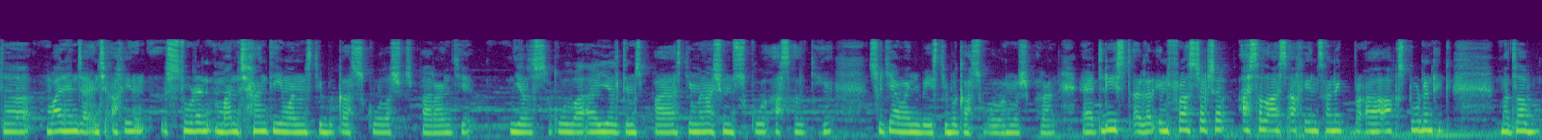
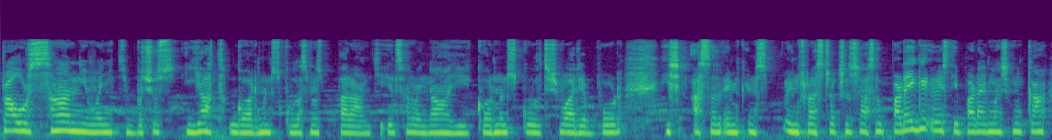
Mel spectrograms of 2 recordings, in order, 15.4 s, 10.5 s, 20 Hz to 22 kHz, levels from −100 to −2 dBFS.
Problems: constant background noise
